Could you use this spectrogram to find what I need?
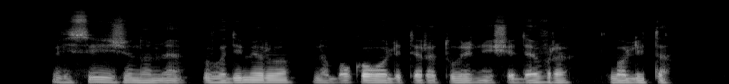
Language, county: Lithuanian, Kaunas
